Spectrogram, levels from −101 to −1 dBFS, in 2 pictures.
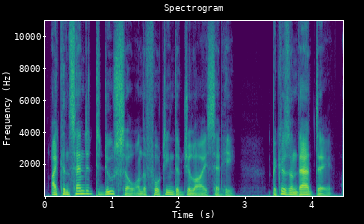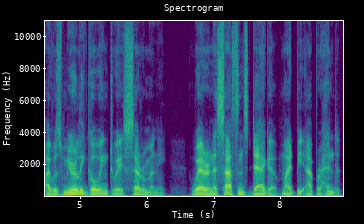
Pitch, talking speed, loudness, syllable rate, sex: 100 Hz, 200 wpm, -21 LUFS, 6.3 syllables/s, male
